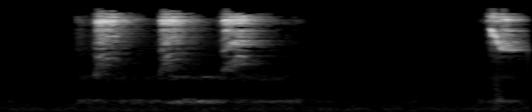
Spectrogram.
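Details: Chestnut-bellied seed finch (curió): three quick, bright, rasping notes about a third of a second apart, a short pause, then one sharper note, over a faint low hum.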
